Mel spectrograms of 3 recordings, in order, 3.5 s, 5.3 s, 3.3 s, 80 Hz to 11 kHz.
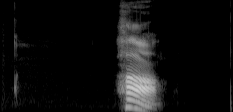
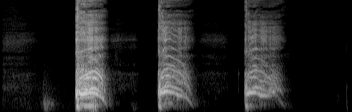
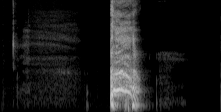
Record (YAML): exhalation_length: 3.5 s
exhalation_amplitude: 27859
exhalation_signal_mean_std_ratio: 0.26
three_cough_length: 5.3 s
three_cough_amplitude: 32034
three_cough_signal_mean_std_ratio: 0.34
cough_length: 3.3 s
cough_amplitude: 30800
cough_signal_mean_std_ratio: 0.29
survey_phase: beta (2021-08-13 to 2022-03-07)
age: 65+
gender: Male
wearing_mask: 'No'
symptom_none: true
smoker_status: Never smoked
respiratory_condition_asthma: false
respiratory_condition_other: false
recruitment_source: REACT
submission_delay: 1 day
covid_test_result: Negative
covid_test_method: RT-qPCR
